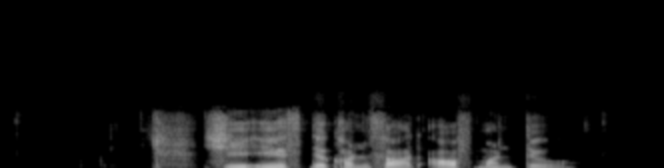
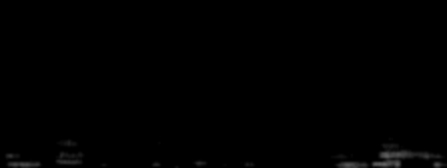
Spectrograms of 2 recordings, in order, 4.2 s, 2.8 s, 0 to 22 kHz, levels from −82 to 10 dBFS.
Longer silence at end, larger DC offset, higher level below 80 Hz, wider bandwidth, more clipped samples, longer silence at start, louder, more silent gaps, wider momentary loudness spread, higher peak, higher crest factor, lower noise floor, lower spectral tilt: first, 0.65 s vs 0 s; neither; first, -66 dBFS vs under -90 dBFS; first, 8.2 kHz vs 4.3 kHz; neither; first, 0.95 s vs 0.05 s; first, -24 LUFS vs -54 LUFS; neither; second, 14 LU vs 17 LU; first, -4 dBFS vs -36 dBFS; about the same, 22 dB vs 22 dB; second, -84 dBFS vs under -90 dBFS; first, -4.5 dB/octave vs 1.5 dB/octave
